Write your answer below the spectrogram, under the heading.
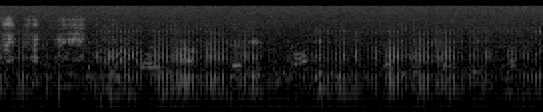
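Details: Soft purring from a female domestic cat asleep indoors, recorded by webcam; a quiet, low, rapidly pulsing rumble in uneven breath-length bursts.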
